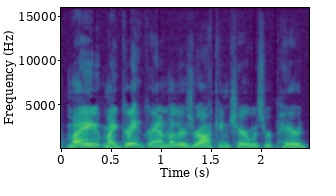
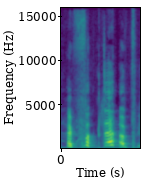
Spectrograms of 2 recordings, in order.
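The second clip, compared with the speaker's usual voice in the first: laughing; 8 semitones higher than usual. Real, not acted. Laughing at own unpreparedness.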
